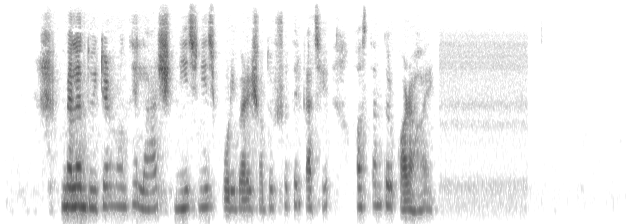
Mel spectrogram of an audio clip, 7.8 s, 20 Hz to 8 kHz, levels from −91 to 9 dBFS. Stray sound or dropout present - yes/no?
no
